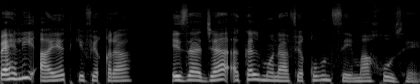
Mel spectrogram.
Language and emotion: Urdu, neutral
